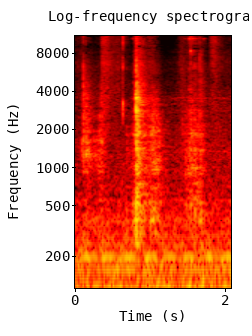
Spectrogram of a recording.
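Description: Small metal brake-line fittings and short steel brake lines being set down and shifted on a tabletop: one sharp clack a little under a second in and a few lighter clicks, over a steady low hum.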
